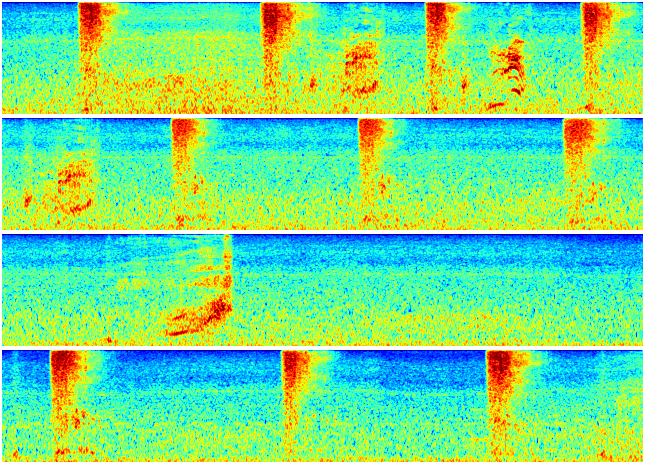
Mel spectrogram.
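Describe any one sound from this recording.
Web lines shoot out with sharp whooshing snaps, again and again.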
